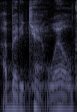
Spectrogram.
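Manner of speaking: hushed, muttered under the breath, quiet. Retelling a buddy's remark while listening in the kitchen: imitating muttering under breath. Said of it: "he says under his breath".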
